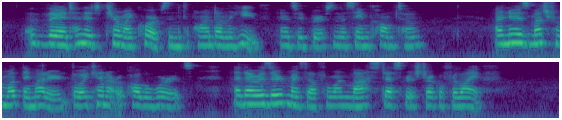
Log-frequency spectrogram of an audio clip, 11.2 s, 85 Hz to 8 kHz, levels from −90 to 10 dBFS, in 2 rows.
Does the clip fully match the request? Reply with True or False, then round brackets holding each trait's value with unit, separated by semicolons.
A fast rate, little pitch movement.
True (235 wpm; 2.3 semitones)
